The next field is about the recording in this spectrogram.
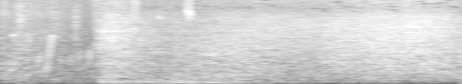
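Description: Ocean waves splash and surge as a whale slaps the water with its large flukes and dives, with a brief quieter moment before a loud rush of water swells in and keeps churning steadily. No one speaks.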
